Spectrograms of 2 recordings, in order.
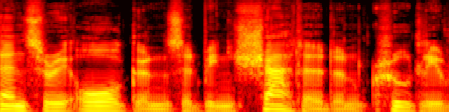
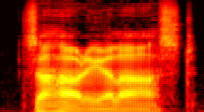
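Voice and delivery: ordinary delivery, nothing marked

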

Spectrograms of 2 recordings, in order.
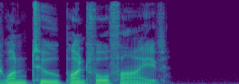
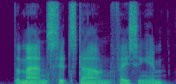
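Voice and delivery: ordinary delivery, nothing marked

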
